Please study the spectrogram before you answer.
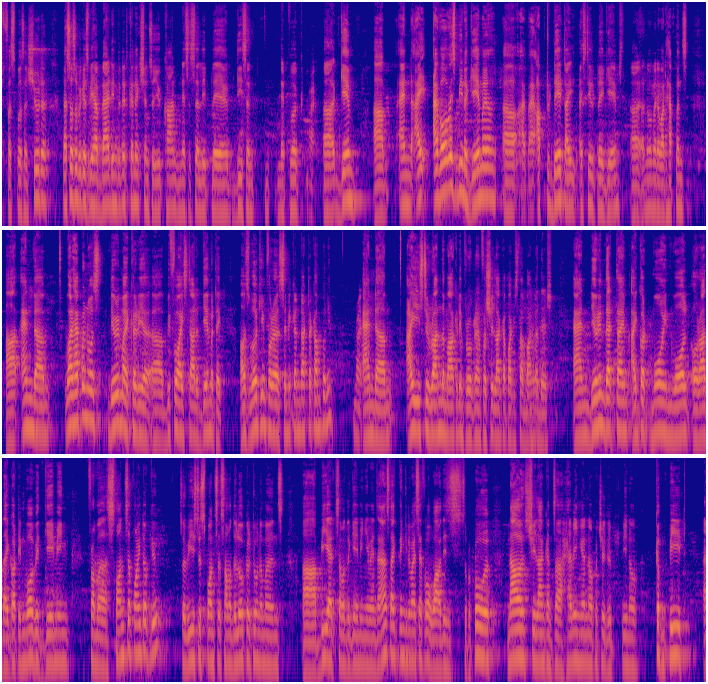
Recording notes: hosted LIVE from the EsportsNext 2023 conference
